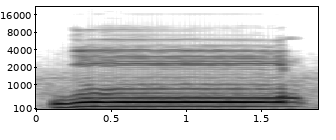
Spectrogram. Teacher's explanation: زبان کے درمیان سے اور تالو کے وسط دونوں کے درمیان سے ادا کریں گے جیم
